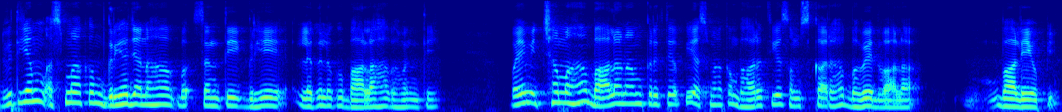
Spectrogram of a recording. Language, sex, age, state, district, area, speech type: Sanskrit, male, 18-30, West Bengal, Alipurduar, rural, spontaneous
